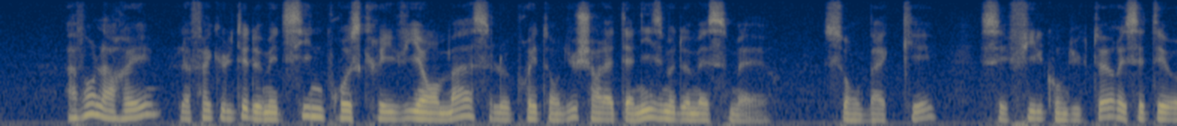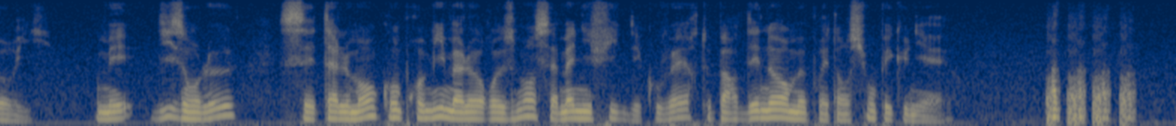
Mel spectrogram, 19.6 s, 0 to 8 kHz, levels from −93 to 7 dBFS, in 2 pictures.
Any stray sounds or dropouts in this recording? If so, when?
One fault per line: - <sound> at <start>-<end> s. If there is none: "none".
- laugh at 18.5-19.3 s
